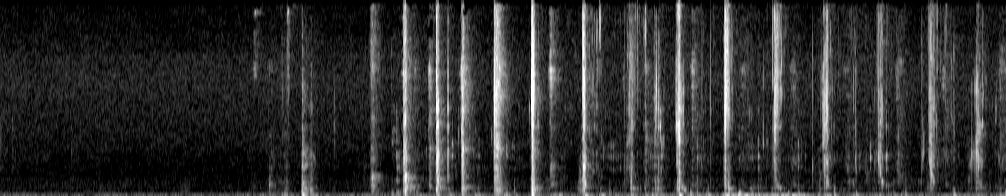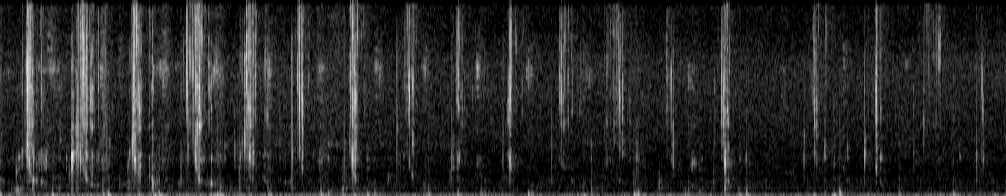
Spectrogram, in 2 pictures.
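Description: Close-miked chewing of a grape-shaped gummy jelly: a dense run of wet clicks and squelches starts about two seconds in and thins to sparser smacks after about ten seconds.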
